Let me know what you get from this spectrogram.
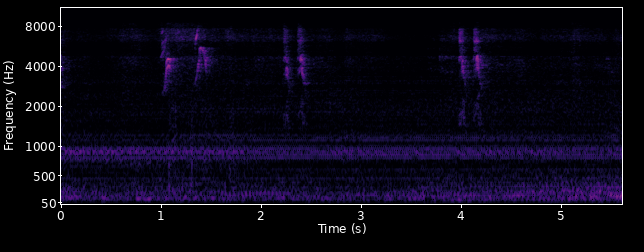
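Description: Small bird chirping in quick double chirps, three times over a few seconds, over a steady faint background hum.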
